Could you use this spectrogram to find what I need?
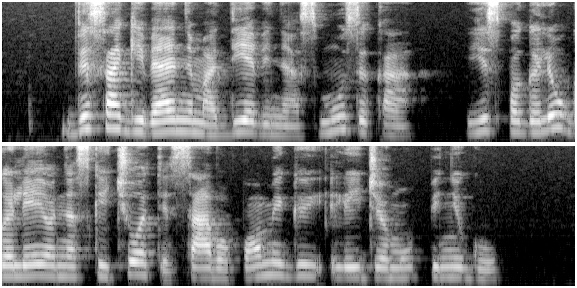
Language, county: Lithuanian, Panevėžys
